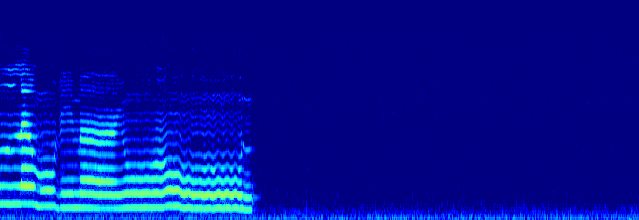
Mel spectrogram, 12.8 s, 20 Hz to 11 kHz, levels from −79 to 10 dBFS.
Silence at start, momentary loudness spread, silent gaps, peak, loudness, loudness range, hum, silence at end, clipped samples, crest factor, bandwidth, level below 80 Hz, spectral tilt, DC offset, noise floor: 0 s; 8 LU; none; -18 dBFS; -34 LUFS; 8 LU; none; 0.1 s; under 0.1%; 18 dB; 7.6 kHz; -60 dBFS; -4.5 dB/octave; under 0.1%; -59 dBFS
